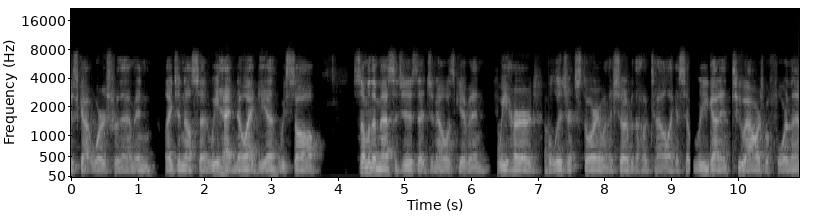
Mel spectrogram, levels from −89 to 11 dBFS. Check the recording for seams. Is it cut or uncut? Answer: cut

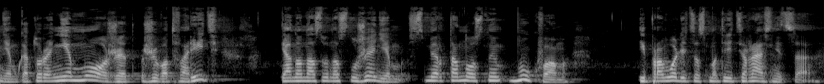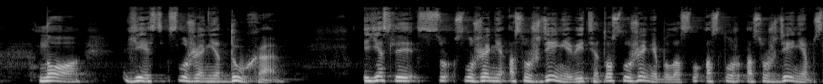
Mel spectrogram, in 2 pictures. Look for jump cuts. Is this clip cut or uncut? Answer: uncut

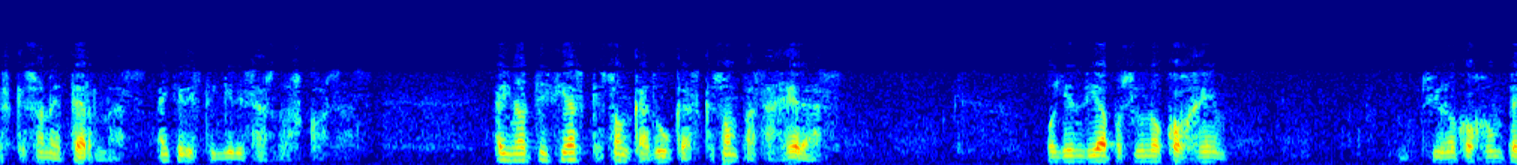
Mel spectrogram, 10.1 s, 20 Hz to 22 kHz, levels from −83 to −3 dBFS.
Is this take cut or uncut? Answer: uncut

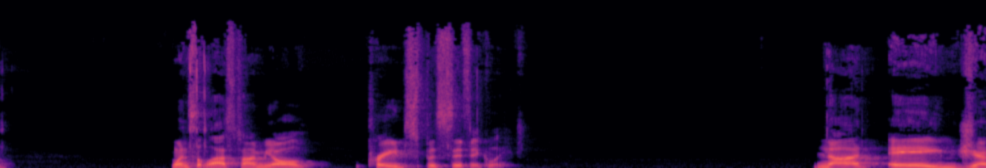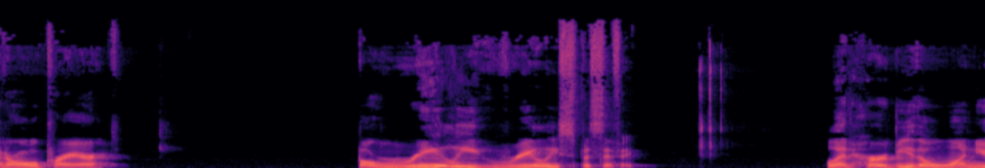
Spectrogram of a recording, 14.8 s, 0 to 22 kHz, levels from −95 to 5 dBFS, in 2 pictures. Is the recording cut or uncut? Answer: cut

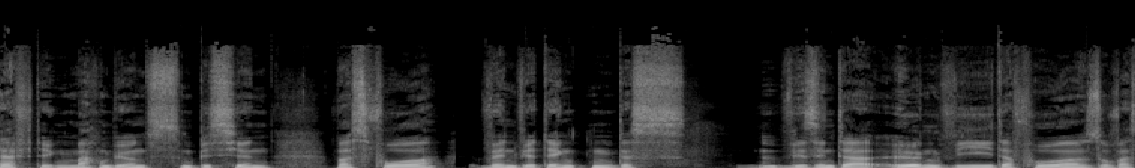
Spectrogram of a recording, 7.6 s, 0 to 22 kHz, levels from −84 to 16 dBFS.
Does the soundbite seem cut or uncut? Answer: uncut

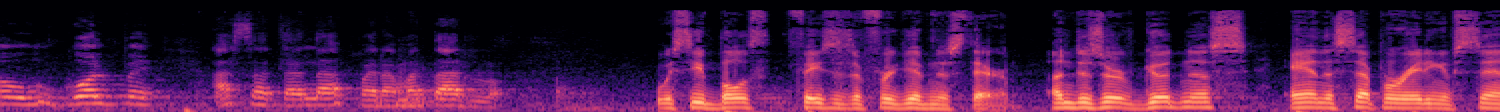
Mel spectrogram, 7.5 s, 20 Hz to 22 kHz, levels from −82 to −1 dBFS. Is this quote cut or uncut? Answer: cut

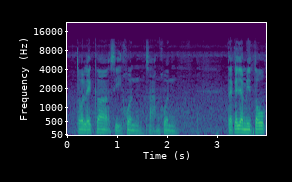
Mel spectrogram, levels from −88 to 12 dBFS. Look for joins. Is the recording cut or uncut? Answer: cut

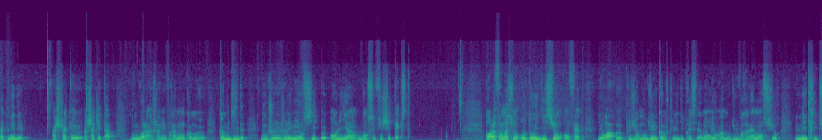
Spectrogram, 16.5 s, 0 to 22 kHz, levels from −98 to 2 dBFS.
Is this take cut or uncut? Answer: uncut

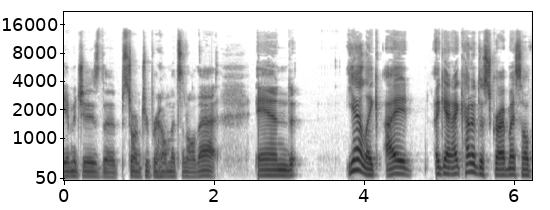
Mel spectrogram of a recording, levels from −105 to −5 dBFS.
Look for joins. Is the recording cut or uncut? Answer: uncut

